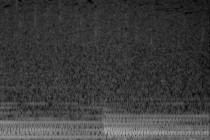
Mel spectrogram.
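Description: Background music: slow, held keyboard chords that change to a new chord about a second in, over a steady rain-like hiss.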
